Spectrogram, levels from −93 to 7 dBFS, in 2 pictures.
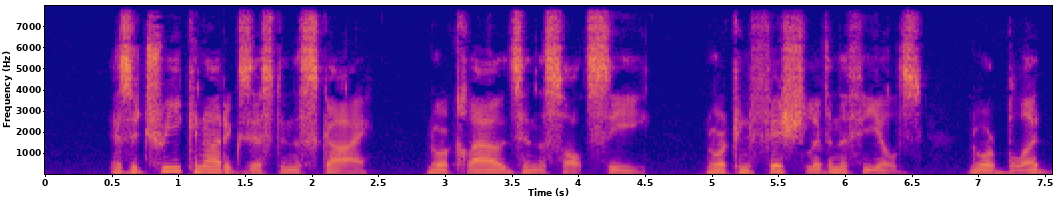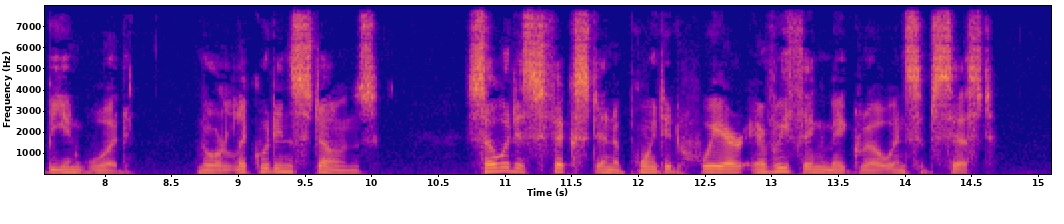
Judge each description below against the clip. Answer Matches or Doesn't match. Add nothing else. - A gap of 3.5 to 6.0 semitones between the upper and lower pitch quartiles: Doesn't match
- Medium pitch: Doesn't match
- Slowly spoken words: Doesn't match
